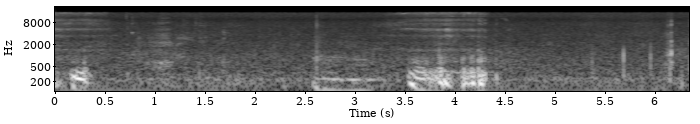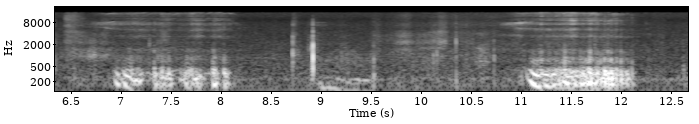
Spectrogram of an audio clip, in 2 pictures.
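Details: Sleeping dog with quiet, fluttering snores, brief snorts and soft breaths between: ordinary dog snoring.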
